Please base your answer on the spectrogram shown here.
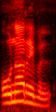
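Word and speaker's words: honorable: এক্ষেত্রে কি হচ্ছে যে এই যে এইচ এর উচ্চারণটা এটা কিন্তু থাকছে উজ্জ্ব থাকছে মানে আই মিন সাইলেন্ট থাকছে যেমন আমরা বলতে পারি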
